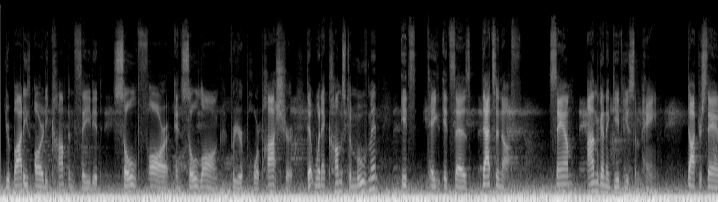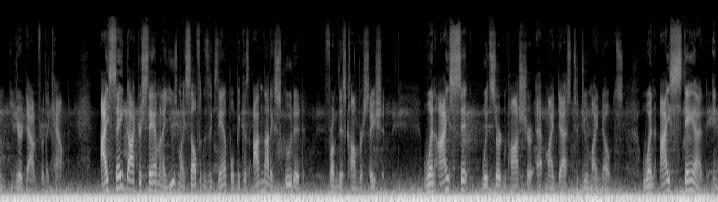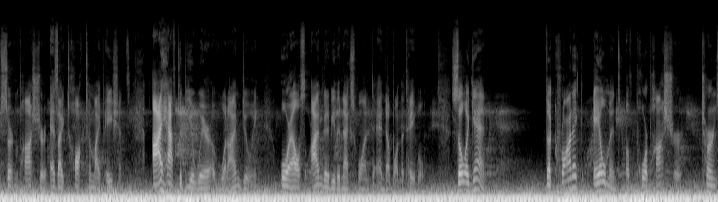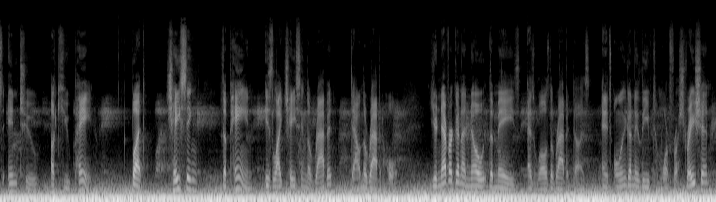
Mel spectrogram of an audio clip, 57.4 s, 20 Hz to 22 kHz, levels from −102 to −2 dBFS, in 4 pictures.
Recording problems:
echo of what is said; faint; throughout; 440 ms later, 20 dB below the speech
low rumble; loud; throughout; 5 dB below the speech

